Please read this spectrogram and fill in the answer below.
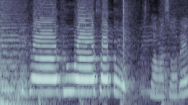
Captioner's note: clap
